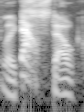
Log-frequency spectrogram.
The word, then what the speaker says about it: Stauch: Yeah, Latisha Stauch, like Stauch with a K. Stauch.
